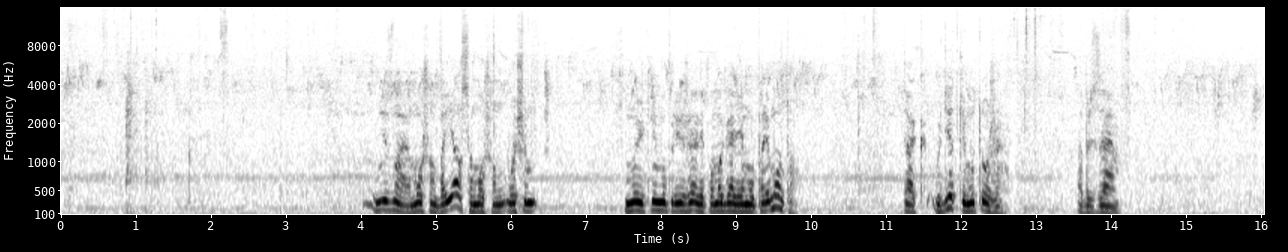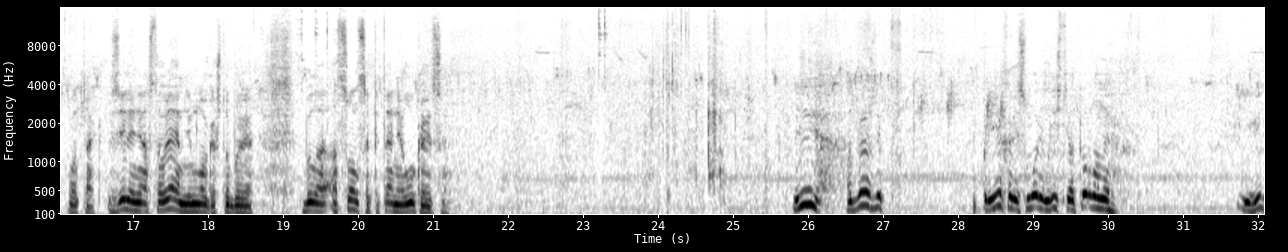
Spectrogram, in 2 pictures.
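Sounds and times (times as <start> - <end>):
faint bird chirps: 0.0 - 32.0
insect buzzing: 0.0 - 32.0
low steady rumble: 0.0 - 32.0.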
